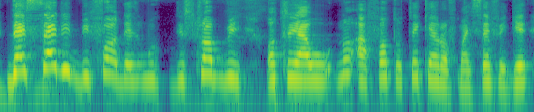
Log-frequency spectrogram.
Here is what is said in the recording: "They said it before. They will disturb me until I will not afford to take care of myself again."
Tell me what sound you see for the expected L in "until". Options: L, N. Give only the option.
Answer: N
